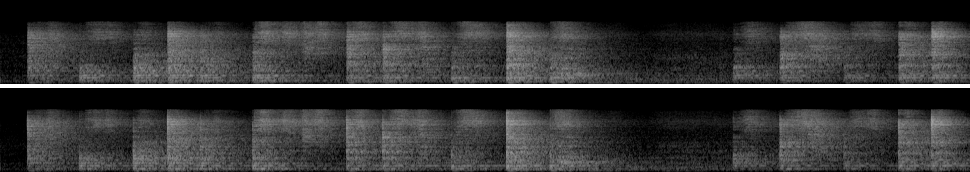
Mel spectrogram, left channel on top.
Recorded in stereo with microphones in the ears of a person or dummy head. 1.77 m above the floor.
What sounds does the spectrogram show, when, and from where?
0.3 s writing: 50° right (ahead or behind), 0.9 m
